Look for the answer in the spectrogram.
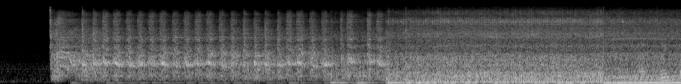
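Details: Suzuki 1100G four-cylinder that misfired after sitting, now with carbs removed and plugged idle jets cleared, fuel pump primed: catches at once and settles into an even, steady idle with no stumbles. Normal start and idle.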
